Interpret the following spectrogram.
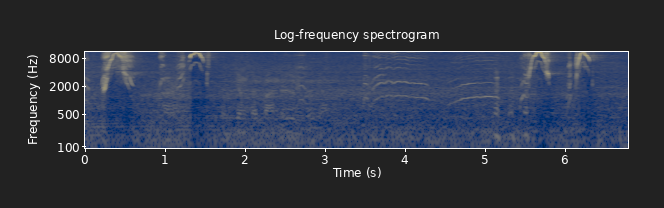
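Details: Wild baby monkey Gabe near Angkor Wat cries as its father embraces and comforts it. Thin, very high arched squeals come in pairs, with wavering whimpered notes in the middle, against quiet outdoor ambience.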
